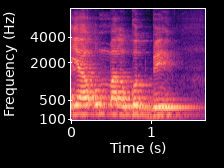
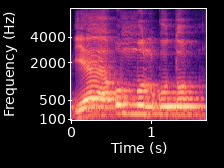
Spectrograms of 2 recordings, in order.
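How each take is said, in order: First: Said with -al endings and ending in kutbi. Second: Said with -ul endings and ending in kutub. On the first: The speaker calls it right. "seharusnya ya ummal kutbi" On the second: The speaker calls it wrong. "Kemudian lagi ya ummul kutub"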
